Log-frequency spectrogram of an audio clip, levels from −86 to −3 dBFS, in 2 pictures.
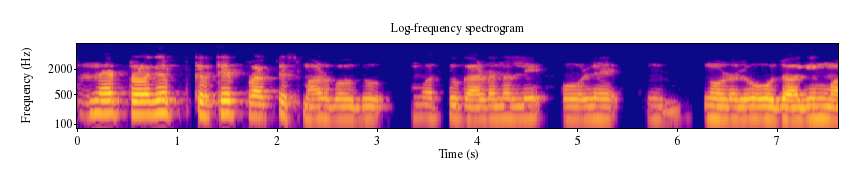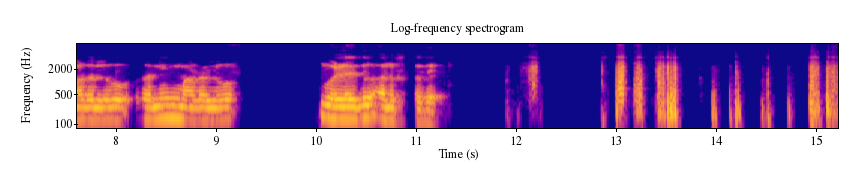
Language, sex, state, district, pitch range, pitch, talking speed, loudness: Kannada, male, Karnataka, Bijapur, 130-145 Hz, 135 Hz, 60 wpm, -18 LUFS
